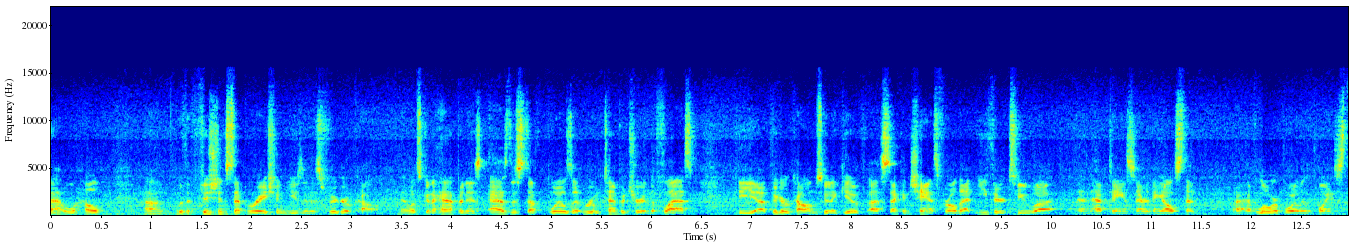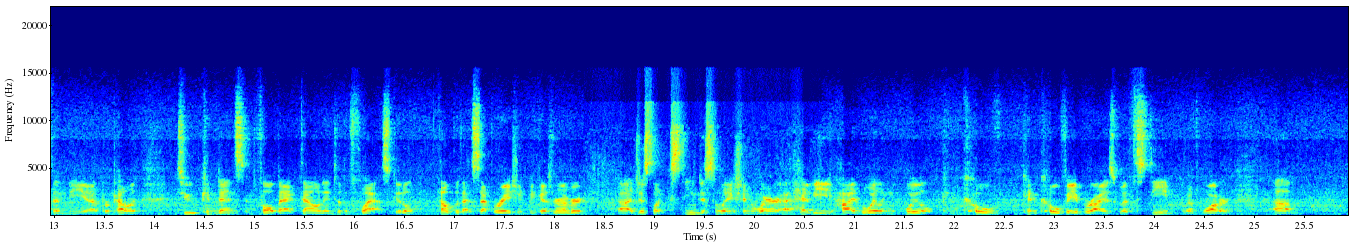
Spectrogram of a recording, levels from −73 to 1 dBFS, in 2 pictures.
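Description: At 18.3 s a call bitrate drop sets in and lasts until about 20.75 s. The link's bandwidth estimate fell, so the encoder spent far fewer bits for roughly 2.4 s. The sound turns coarse, watery and dull, which fits a fall from 48 to 14 kbps.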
